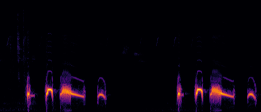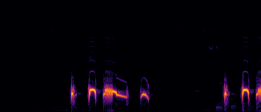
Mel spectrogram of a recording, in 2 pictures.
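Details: Female spotted dove calling to excite a male, in gọi, thúc and gù cooing styles: four low mellow phrases about three seconds apart, each a short coo, a rounded note, a long drawn-out falling croo and a final soft coo, with a silent background.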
